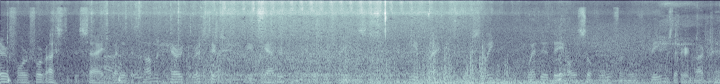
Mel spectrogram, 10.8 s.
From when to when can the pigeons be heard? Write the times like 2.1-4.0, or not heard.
1.5-3.6.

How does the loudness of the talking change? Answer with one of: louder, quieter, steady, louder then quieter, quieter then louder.
steady.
